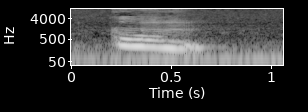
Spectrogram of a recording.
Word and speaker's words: comb: When you see MB. or okay, MB is there, then you don't have to say B, you just have to say So crumb, no B sound. Comb, no B sound.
